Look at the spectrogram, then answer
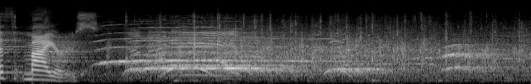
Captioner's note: audience clapping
